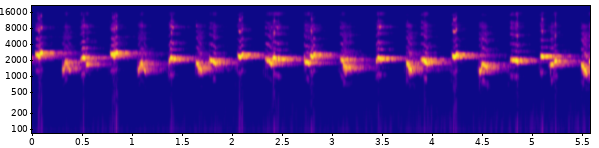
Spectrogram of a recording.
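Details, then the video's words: Yellow-vented bulbul in loud, insistent, long-breathed song offered as a model for other bulbuls to copy: rapid run of slurred, bubbly two-note phrases, each dropping in pitch, repeated about three times a second without pause. "Trucukan gacor ropel ngotot nafas panjang ini cengkok paling gampang ditiru trucuk bahan"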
